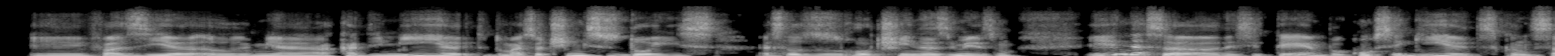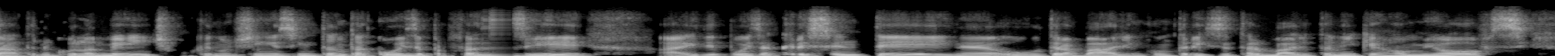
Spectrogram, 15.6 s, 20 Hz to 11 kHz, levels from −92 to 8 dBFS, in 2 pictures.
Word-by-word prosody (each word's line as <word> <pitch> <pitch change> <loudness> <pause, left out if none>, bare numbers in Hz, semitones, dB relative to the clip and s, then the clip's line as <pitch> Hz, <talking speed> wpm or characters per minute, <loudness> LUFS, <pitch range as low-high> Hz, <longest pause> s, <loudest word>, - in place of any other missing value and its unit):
e 110 -1 -3
fazia 115 -1 +2
o 110 0 -1
a - - -4
minha 105 -1 +1
academia 120 +10 +2
e 140 - -8
tudo 115 -3 -7
mais. 125 +1 +1
Só - - +2
tinha 165 +3 +4
esses 155 -3 +3
2 145 +2 +1 0.2
essas 135 +4 -1
rotinas 140 -1 +2
mesmo. 105 -2 +1 0.4
E 260 - -1
nessa 150 - +3
nesse 125 -1 -6
tempo, 150 +2 0
eu - - -7
conseguia 160 - 0
descansar 125 -6 -2
tranquilamente 115 -1 -1
porque - - -15
eu - - -5
não 115 - -5
tinha 115 0 -3
assim 110 0 -1
tanta 120 +4 0
coisa 110 -1 +1
pra - - -9
f - - -21
fazer. 105 +3 +1 0.4
Aí, 115 +2 -2
depois, 130 0 -3
acrescentei, 130 0 0
né, 115 -1 0
o 110 -2 -3
trabalho. 110 +1 0
Encontrei 110 +1 -3
esse 120 -1 -5
trabalho 105 -1 +1
também, 105 0 +1
que - - -2
é 110 - -2
home 105 -2 +3
office. 110 +2 0
120 Hz, 185 wpm, -23 LUFS, 110-135 Hz, 0.4 s, tinha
